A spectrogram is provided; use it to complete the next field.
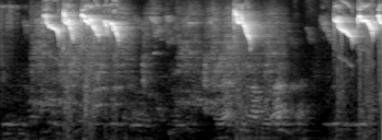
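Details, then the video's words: Caged Buxtoni white-eye in heat, leaping about as it sings: rapid high-pitched downward-slurred notes in short clusters, separated by quieter gaps with faint background sounds. "burung pleci Buxtoni birahi kencang loncat indah nembak"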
